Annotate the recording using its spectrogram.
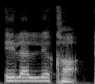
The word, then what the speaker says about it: إلى اللقاء: إلى اللقاء, إلى اللقاء. ألف همزة under the ألف, لام and ياء مقصورة, which is pronounced as an ألف.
